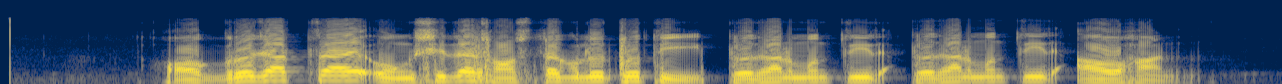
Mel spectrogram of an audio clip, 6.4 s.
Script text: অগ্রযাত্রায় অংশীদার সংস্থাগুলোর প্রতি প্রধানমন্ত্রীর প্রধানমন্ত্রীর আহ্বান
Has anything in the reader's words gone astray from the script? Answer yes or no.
no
